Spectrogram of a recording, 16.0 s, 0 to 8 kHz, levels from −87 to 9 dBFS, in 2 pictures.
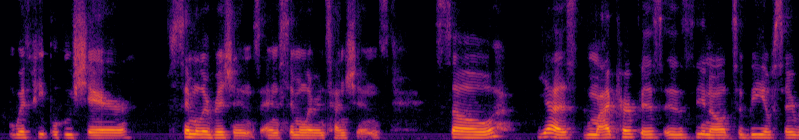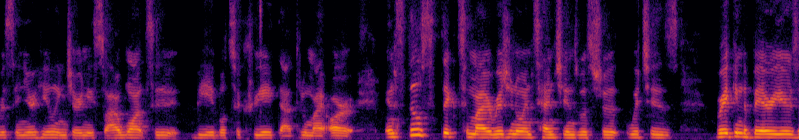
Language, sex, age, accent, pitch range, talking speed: English, female, 20-39, American, 155-190 Hz, 185 wpm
